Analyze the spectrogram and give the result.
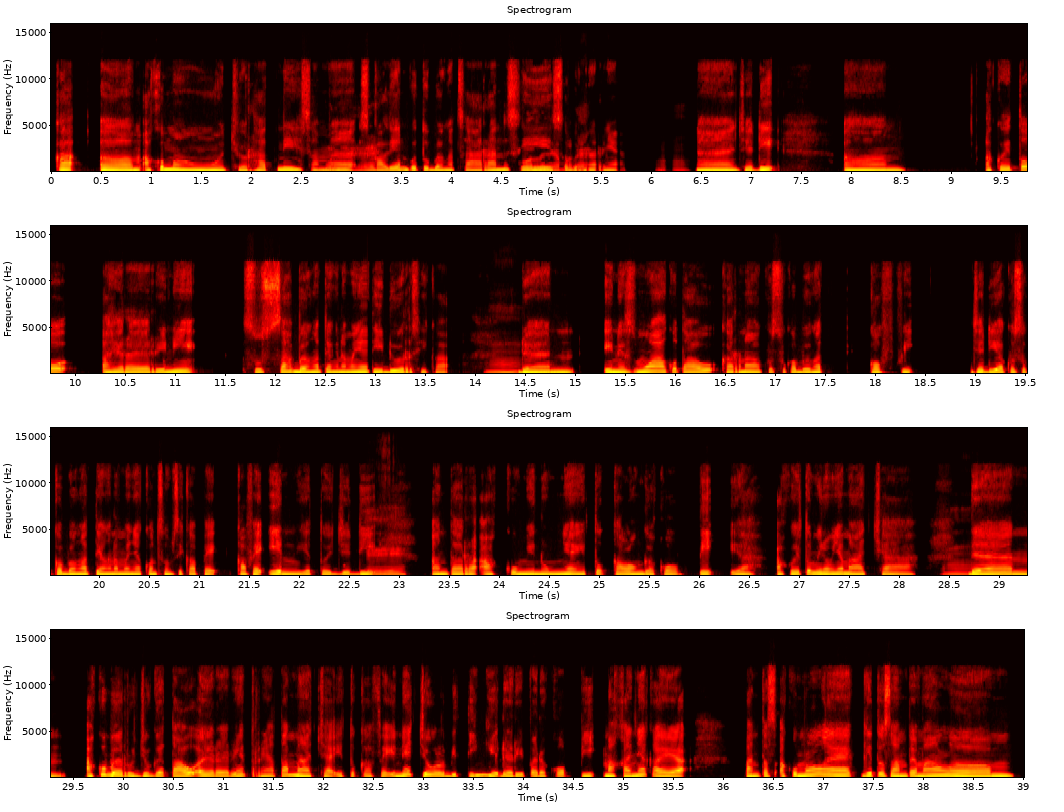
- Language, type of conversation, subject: Indonesian, advice, Bagaimana cara berhenti atau mengurangi konsumsi kafein atau alkohol yang mengganggu pola tidur saya meski saya kesulitan?
- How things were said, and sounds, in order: tapping; other background noise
